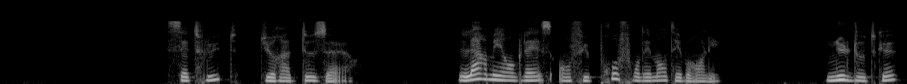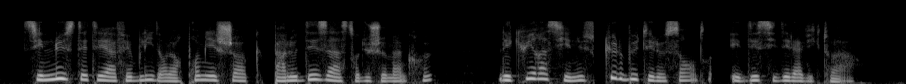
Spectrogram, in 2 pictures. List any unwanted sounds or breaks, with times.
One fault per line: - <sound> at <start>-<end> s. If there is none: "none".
none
